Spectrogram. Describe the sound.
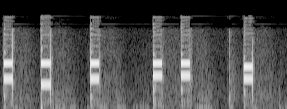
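Telephone keypad tones sound as a PIN is entered, followed by the pound key, to join a conference call line. Six loud, clean beeps come alone at uneven intervals.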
